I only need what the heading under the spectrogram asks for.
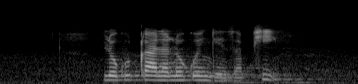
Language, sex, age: Zulu, female, 24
